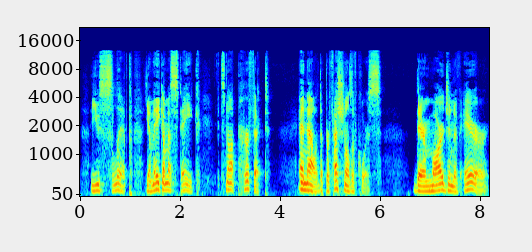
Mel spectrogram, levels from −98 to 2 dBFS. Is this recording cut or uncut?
uncut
